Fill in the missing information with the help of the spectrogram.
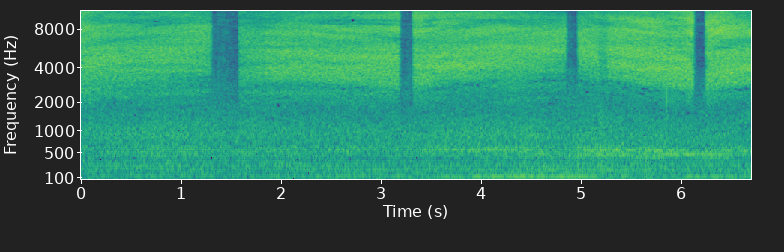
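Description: Aerosol can of Dupli-Color Perfect Match spray paint spraying a color coat onto a car hood. A steady hiss comes in passes, broken by four brief gaps where the nozzle is released.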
